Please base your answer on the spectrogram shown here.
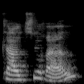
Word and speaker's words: Kaltural: want to make sure like you pronounce it Kaltural. That's Creole. In Creole Kaltural or French. Creole? Yeah, en Creole c'est cultural, but in English it's cultural, like cultural center or so on.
